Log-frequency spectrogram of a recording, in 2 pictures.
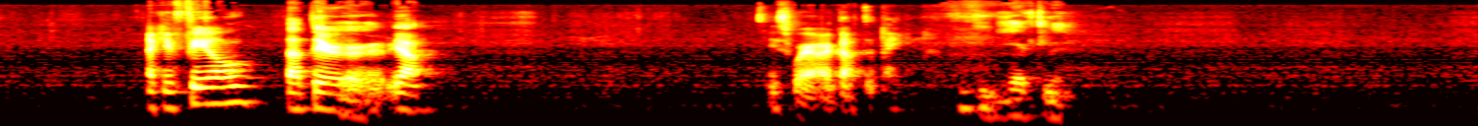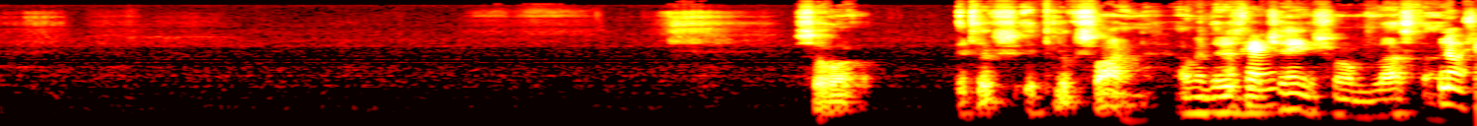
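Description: A middle-aged man talks calmly and closely.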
